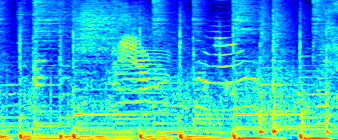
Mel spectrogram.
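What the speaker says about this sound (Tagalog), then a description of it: "The cat on the farm goes meow, meow, meow." Cat meows repeated over a busy musical backing, loud and close, in a bouncy children's song arrangement.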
